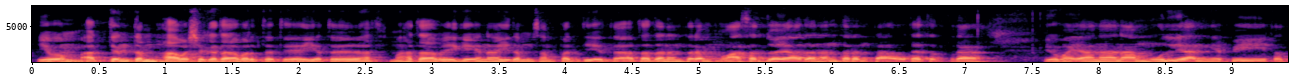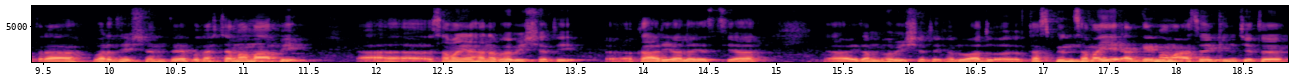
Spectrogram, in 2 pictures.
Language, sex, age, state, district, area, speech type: Sanskrit, male, 30-45, Karnataka, Udupi, urban, spontaneous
